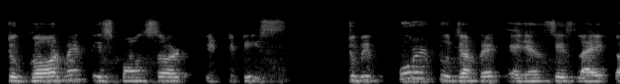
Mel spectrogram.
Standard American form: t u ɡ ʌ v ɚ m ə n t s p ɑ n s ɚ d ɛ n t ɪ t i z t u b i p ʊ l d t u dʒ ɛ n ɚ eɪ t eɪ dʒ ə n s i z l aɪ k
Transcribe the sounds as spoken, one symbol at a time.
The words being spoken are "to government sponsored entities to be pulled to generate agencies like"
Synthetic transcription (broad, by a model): t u ɡ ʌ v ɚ m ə n t s p ɑ n s ɚ d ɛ n t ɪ t i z t u b i p ʊ l d t u dʒ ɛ n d eɪ t eɪ dʒ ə n s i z l aɪ k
